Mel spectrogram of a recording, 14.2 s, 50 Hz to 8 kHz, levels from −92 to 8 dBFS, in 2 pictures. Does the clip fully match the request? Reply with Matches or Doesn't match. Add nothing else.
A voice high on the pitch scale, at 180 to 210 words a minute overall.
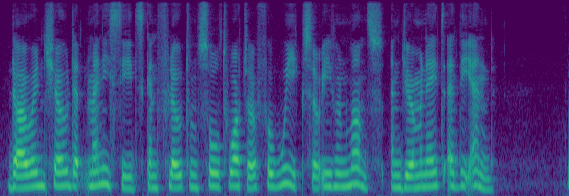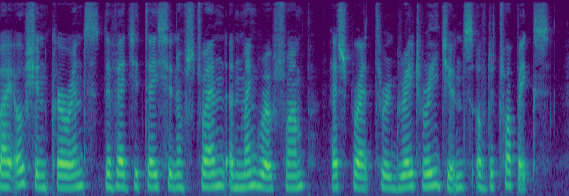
Doesn't match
